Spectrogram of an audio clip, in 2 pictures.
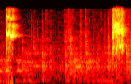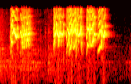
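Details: Rosy-faced lovebird chirping indoors: one sharp squeak, then a run of loud, raspy, high-pitched screechy notes strung closely together, four to five in under two seconds.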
